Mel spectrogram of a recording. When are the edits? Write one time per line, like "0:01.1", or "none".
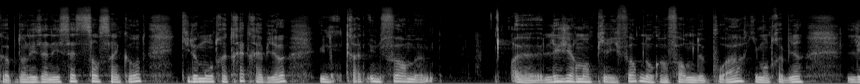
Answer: none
